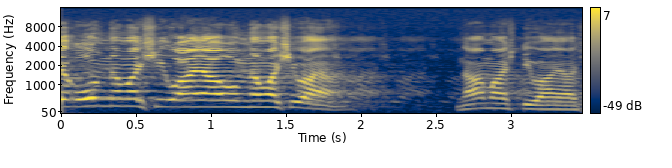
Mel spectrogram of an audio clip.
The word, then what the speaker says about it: Shiva: Like you get a cough in your belly. Shiva. Yeah. Not an ah. No ah there at all.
